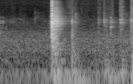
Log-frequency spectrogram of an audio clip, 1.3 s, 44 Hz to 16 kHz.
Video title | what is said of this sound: Training My DUCK DOG - Advanced Pt. 1 | it's tight shake it doesn't rattle or nothin like that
